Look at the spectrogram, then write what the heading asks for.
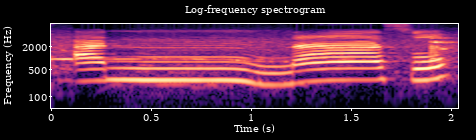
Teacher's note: Ingat huruf nun bertasydid, berarti dia dibacanya gunnah ya, wajib gunnah. Dan gunnahnya ditahan 2 harokat ya.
